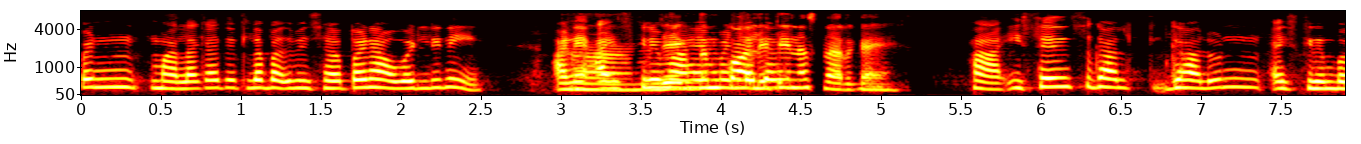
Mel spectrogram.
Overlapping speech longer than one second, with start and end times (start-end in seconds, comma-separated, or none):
3.0-4.4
